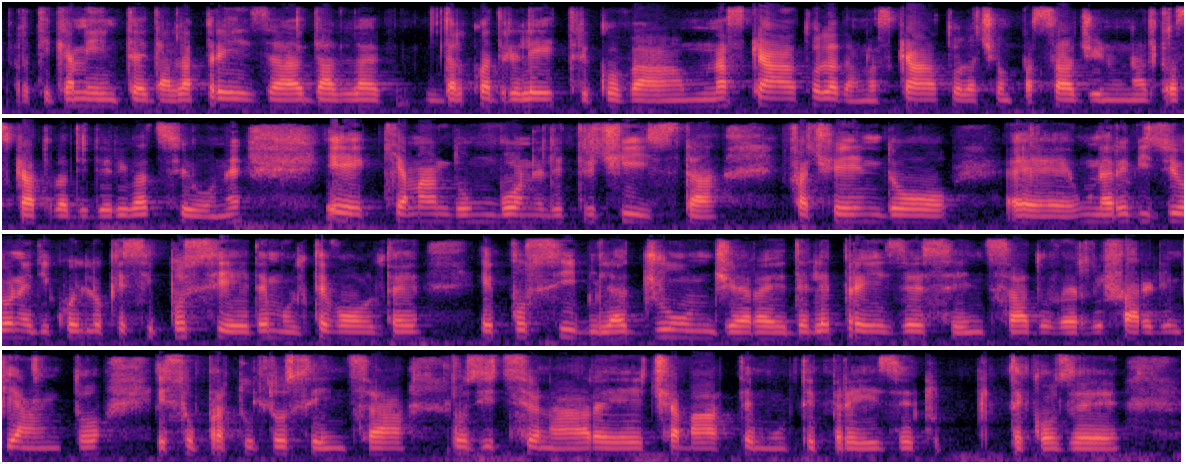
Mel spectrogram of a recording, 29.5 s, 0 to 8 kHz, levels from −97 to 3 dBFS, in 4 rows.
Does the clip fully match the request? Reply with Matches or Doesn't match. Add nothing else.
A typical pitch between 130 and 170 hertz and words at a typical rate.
Doesn't match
